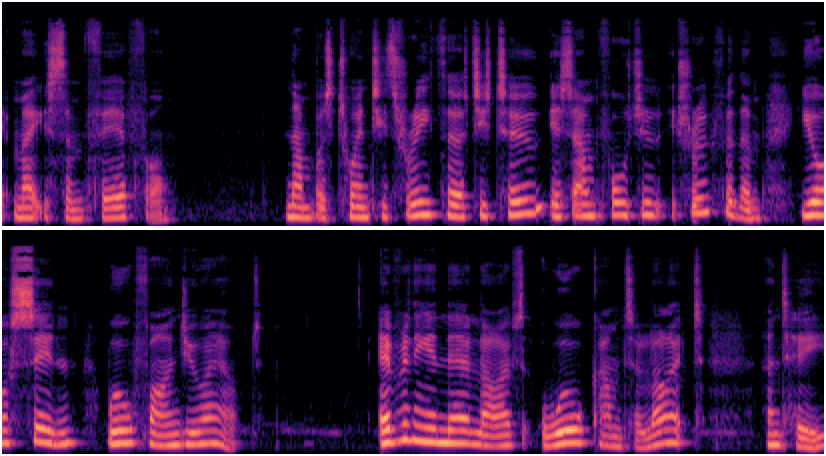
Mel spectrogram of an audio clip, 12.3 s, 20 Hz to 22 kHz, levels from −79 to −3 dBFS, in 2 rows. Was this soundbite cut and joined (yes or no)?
yes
